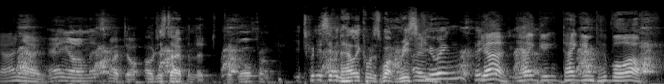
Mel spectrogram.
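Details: Adult male speaker; normal speech.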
